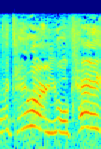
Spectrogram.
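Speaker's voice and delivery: high-pitched, retold cry of concern; worried calling out. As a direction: call out as if checking on a hurt friend. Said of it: "we're super worried about her".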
